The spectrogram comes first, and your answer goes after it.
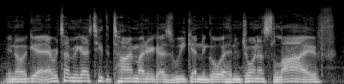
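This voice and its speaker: Male podcast host, mid-pitched, effusive and rambling, faint music underneath. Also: fairly even intonation, rapid-fire. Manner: effusive, rambling with many fillers. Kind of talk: casual live podcast chat.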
